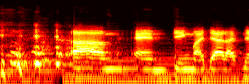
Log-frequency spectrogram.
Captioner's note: laughing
